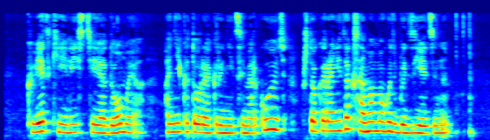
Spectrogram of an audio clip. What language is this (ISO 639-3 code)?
bel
